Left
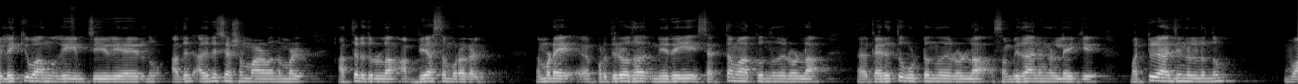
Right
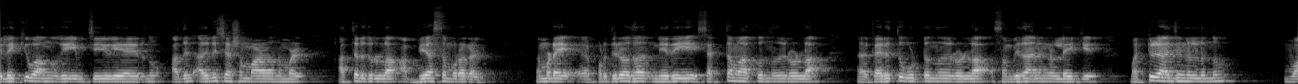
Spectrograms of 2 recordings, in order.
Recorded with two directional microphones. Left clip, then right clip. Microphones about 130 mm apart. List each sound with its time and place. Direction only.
0.0 s speech: 25° left (ahead or behind)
